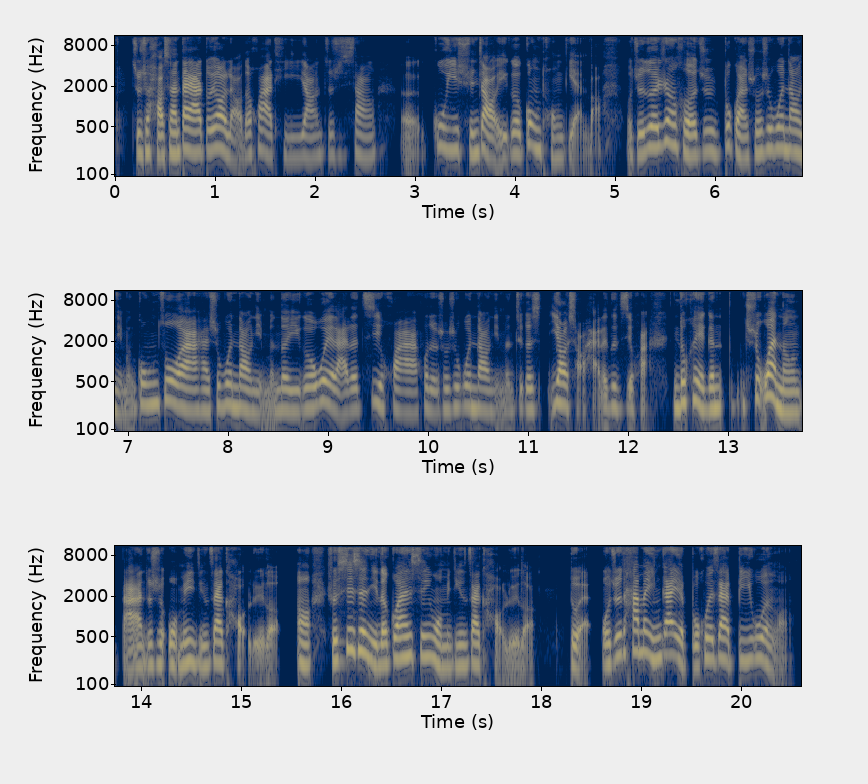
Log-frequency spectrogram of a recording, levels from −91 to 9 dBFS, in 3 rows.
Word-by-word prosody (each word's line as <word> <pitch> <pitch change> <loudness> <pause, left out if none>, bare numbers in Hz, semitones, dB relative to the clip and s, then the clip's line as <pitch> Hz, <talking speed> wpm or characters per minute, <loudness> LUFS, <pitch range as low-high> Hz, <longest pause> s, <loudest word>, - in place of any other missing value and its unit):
就 205 - -4
是 220 - 0
好 195 -4 +3
像 205 +1 +2
大 235 - +8
家 215 -1 +8
都 225 - -4
要 245 0 +5
聊 - - -5
的 195 - -5
话 230 - 0
题 185 - -20
一 - - -16
样， 185 -1 -7
就 195 -1 -15
是 190 - -17
像， 185 -1 -9 0.2
呃， 310 -1 -11
故 260 -2 -6
意 230 0 -4
寻 205 -2 -5
找 - - +3
一 - - -4
个 205 +1 -1
共 255 +2 -1
同 175 -6 -11
点 - - -7
吧。 - - -12 0.2
我 - - -11
觉 195 +2 -1
得 250 +3 +3
任 285 +1 +1
何 200 -6 +2
就 210 +3 -10
是 220 - -4
不 255 +7 -6
管 175 - 0
说 205 +3 -5
是 235 - -3
问 240 0 -2
到 220 -2 -1
你 175 - -9
们 - - -12
工 235 0 -2
作 250 -1 +1
啊， 200 -3 +4
还 195 0 -5
是 210 - -7
问 230 0 -2
到 205 -3 +1
你 180 - -8
们 - - -11
的 195 0 -1
一 185 - -4
个 210 +1 -1
未 250 -2 +2
来 185 -4 -1
的 195 - -1
计 225 +4 -6
划 205 -2 -4
啊， 180 -1 -2
或 205 +3 -8
者 185 - -6
说 195 +2 -9
是 210 - -8
问 215 -1 -4
到 200 -2 -1
你 190 - -15
们 - - -14
这 - - -10
个 200 - -1 0.2
要 235 +1 +4
小 215 - -7
孩 - - -6
子 - - -4
的 215 - -3
计 200 - -6
划， - - -5 0.2
你 210 - -1
都 245 - +6
可 260 +1 -1
以 210 - +2
跟 205 +1 +3
嗯， 210 - -3 0.2
是 255 - -4
万 310 -3 +8
能 180 -2 0
答 - - +2
案， 185 - +3
就 195 - -3
是 200 0 -2
“我 195 - +2
们 195 +2 0
已 - - -1
经 185 -2 -4
在 210 +2 +6
考 - - -4
虑 395 +1 -7
了”。 330 -4 -4 0.2
嗯， 200 -2 +3 0.2
说 220 - +3
“谢 275 +9 +2
谢 310 -1 +7
你 220 -7 +2
的 195 - +6
关 245 +4 +5
心， 255 0 -1
我 210 - +3
们 180 - -3
已 - - -10
经 190 0 -3
在 200 0 +5
考 - - -9
虑 - - -7
了”。 - - -7 0.3
对， - - +2 0.2
我 195 - +1
觉 260 - +3
得 - - -2
他 305 0 +7
们 300 -1 +1
应 240 -1 +1
该 275 +1 +7
也 210 - +3
不 185 -1 -3
会 240 +5 +2
再 240 -2 +6
逼 225 +2 -6
问 240 -3 0
了。 - - -13
210 Hz, 380 characters per minute, -26 LUFS, 195-240 Hz, 0.3 s, 大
